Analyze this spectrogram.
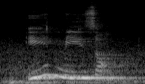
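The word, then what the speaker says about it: maison: هنقولك هنا الاس دي اتحولت لزد. ليه؟ لأن هي جت هنا بين حرفين متحركين فتحولت لزد، بتتنطق زد. دي قاعدة من قاعدة الصوتيات في اللغة الفرنسية. يبقى نقولها تاني.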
